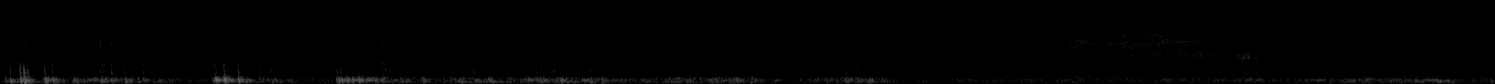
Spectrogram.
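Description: Fingernails tap on the back and edges of an iPhone X in a pale green plastic case with a flower print, lying face down on a black desk mat. Quiet, irregular clicky taps with a low, dull body sound a few sharper knocks near the start, with a brighter, airy rustle toward the end.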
